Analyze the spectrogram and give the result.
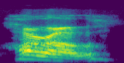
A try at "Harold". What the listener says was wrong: Harold. You're kind of overpronouncing Harold. Harold. I'm not hearing the last sound.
